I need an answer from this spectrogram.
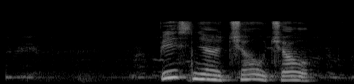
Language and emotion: Russian, neutral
